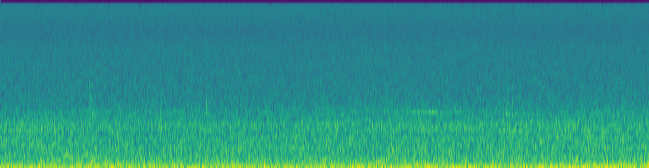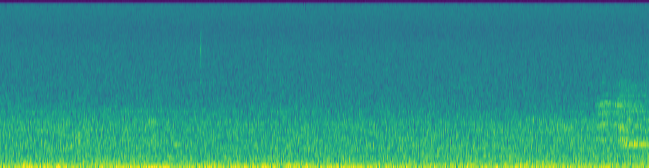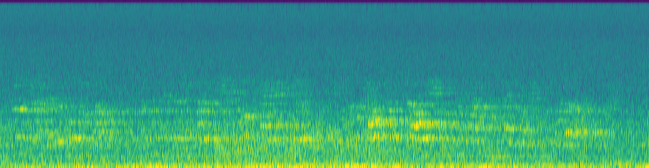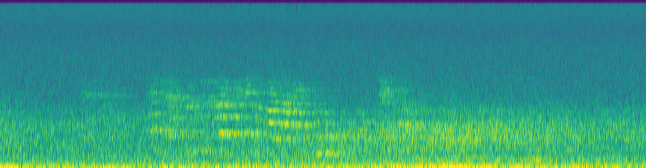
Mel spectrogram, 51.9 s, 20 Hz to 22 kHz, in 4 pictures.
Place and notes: she can be heard often, on quiet sunday afternoons or at night. sometimes i see her passing-by at my door.
(Sony PCM D50)
Berlin, Germany, 1 May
